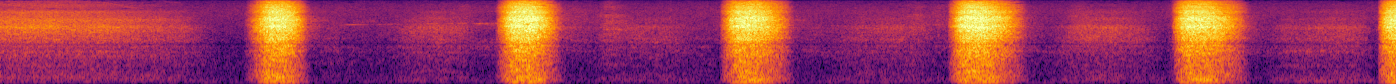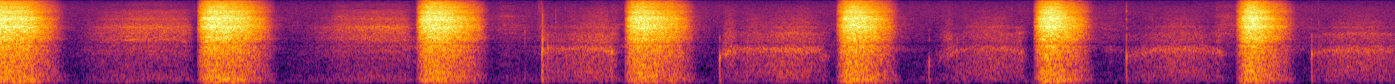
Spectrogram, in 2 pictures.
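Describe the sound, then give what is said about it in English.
Forceful nasal exhalations during a breathing exercise: twelve sharp, hissing puffs of air in an even, steady rhythm, each short and loud with quiet gaps between them. “And another deep inhalation, and when exhaling, starting the thrusts.”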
